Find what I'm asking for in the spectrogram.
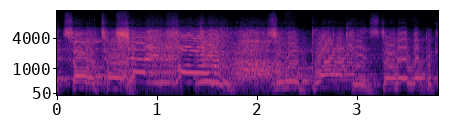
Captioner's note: yelling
